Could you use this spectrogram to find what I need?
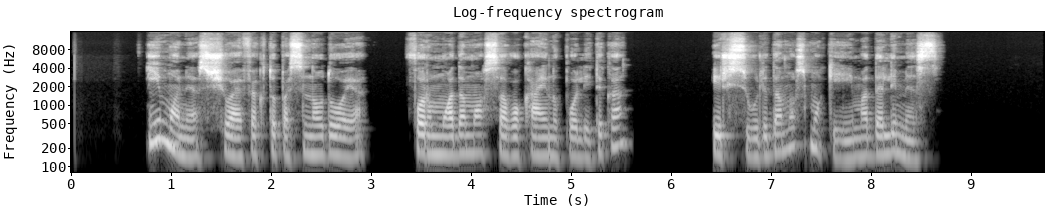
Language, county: Lithuanian, Panevėžys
